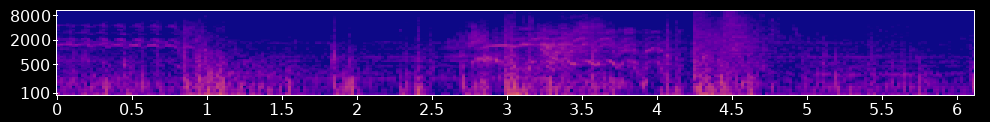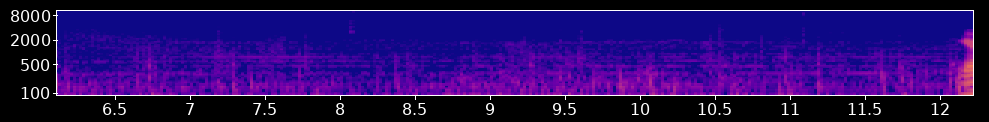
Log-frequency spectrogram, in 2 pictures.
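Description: A horse in a video game neighs loudly near the start, followed by steady galloping hoofbeats that carry on through the rest, with no talk over them.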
